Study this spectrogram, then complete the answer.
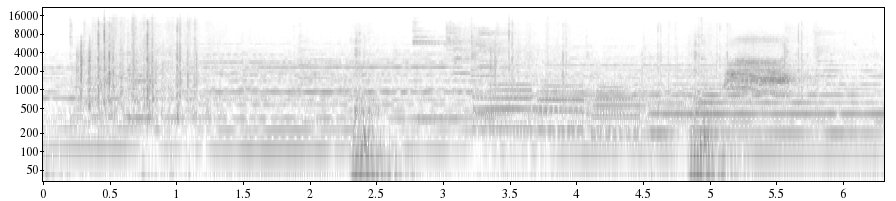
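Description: Crow cawing in the video game Dreamfall Chapters, several harsh caws spaced across the clip over steady game music and ambience, with no talking.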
